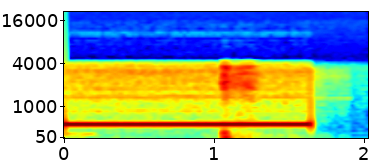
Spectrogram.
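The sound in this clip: A telephone dial tone sounds while a call is placed, a steady single-pitched hum held loud and even, broken by one brief click, then cut off abruptly near the end.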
